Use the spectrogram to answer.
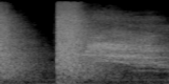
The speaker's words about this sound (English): Quick, fire your pistol.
